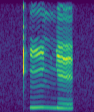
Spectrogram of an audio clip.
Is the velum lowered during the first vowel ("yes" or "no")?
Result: yes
